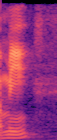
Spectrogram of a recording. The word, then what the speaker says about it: Mu: Según precisa también esta entidad, la variante MI, eh, acá en Panamá le decimos MU, M1, Pero se pronuncia MI,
